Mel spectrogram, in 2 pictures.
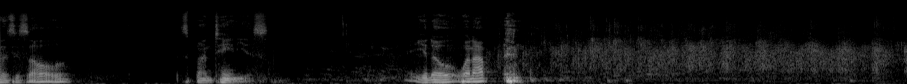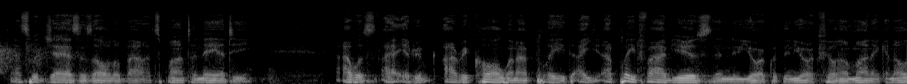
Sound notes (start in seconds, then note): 4.6 applause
